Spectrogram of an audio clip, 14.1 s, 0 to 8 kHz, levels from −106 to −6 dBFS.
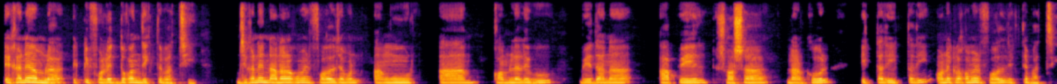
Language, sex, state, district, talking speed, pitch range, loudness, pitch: Bengali, male, West Bengal, Malda, 110 wpm, 165-180 Hz, -19 LUFS, 170 Hz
